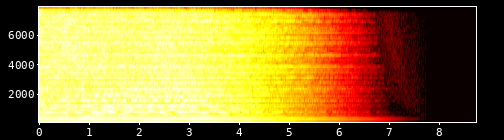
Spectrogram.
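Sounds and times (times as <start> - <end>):
high bright synth pad: 0.0 - 5.8.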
